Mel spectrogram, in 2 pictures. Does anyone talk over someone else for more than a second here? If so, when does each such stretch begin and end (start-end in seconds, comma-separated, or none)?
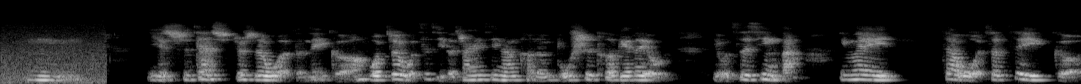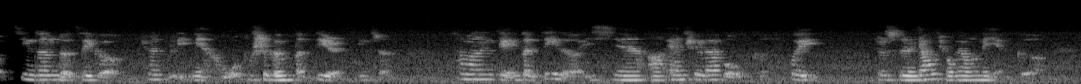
none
